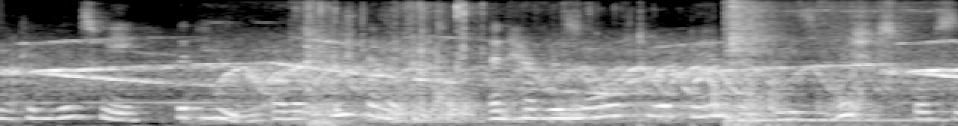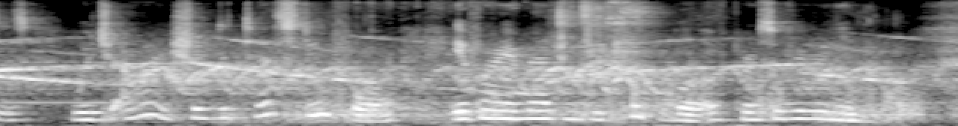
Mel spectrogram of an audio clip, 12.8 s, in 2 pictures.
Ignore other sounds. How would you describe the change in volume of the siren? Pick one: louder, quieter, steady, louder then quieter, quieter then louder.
steady.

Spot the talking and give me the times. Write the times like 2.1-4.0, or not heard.
0.0-12.7.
